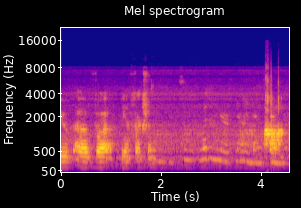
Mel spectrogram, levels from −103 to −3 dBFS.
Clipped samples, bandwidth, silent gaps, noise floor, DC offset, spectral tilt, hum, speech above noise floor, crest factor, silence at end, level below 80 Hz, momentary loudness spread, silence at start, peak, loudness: under 0.1%; 10.5 kHz; none; -40 dBFS; under 0.1%; -3 dB/octave; none; 22 dB; 18 dB; 0.05 s; -78 dBFS; 23 LU; 0 s; 0 dBFS; -16 LUFS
